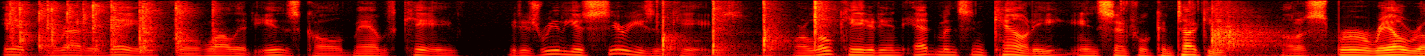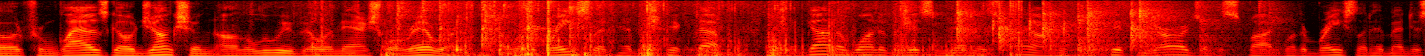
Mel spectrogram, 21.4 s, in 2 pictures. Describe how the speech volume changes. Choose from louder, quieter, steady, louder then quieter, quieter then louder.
louder then quieter.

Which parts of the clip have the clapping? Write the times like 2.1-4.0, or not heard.
0.1-1.6, 4.7-6.3, 9.1-10.0, 13.7-15.2, 17.4-19.4.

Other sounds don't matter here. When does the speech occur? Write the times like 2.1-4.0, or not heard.
0.0-21.3.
